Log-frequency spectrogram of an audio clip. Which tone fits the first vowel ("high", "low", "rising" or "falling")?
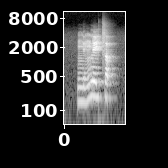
rising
